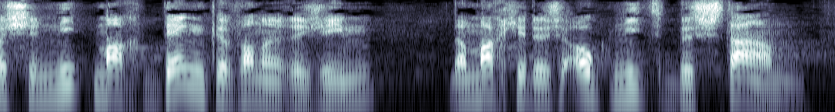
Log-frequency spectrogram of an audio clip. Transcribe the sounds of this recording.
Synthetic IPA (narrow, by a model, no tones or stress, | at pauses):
sjənitmɑχdɛŋkənvɑnənreʒim | dɑnmɑχjədɵsowknitbəstaːn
